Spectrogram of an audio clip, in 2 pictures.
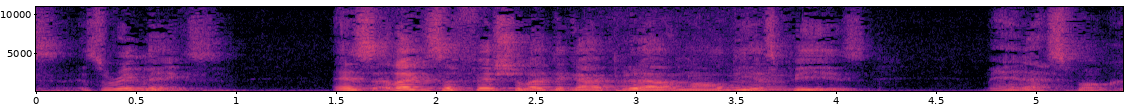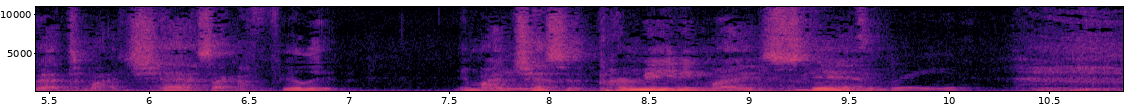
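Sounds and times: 
speech: 0.2 - 4.2, 4.8 - 7.0, 7.6 - 9.9
forceful exaggerated breath drawn in: 10.3 - 10.8.

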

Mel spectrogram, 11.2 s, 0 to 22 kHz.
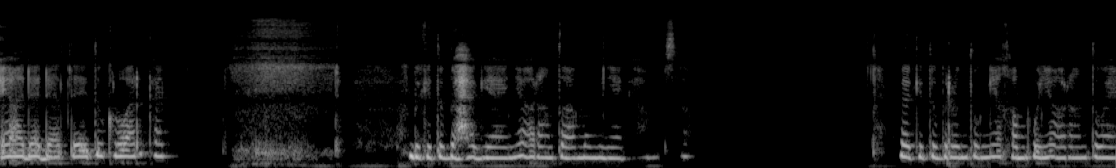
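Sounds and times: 
speech: 0.0 - 2.6, 4.1 - 7.0, 8.7 - 11.1
deep breath in and out: 2.2 - 4.1.

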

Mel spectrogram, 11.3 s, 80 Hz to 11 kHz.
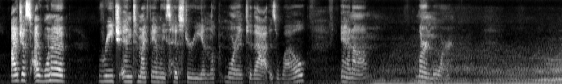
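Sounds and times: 
speech: 0.2 - 1.4, 2.0 - 7.6, 8.4 - 9.2
heavy truck engine droning outside: 6.3 - 11.2.

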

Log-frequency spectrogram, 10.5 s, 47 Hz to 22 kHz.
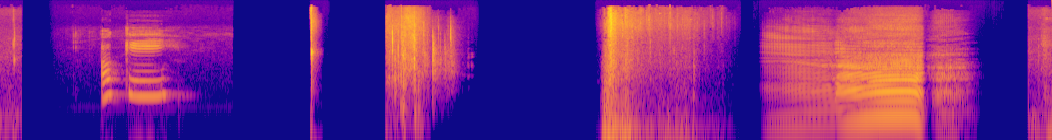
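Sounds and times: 
speech: 1.0 - 1.8
cow tied to trees mooing: 7.6 - 9.8.

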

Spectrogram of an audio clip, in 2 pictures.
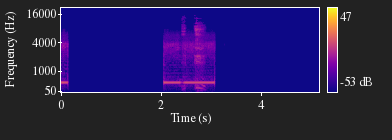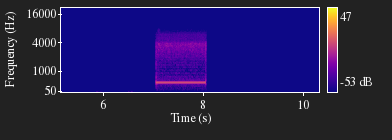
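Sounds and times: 
telephone ringing tone from an outgoing call: 2.1 - 3.1, 7.1 - 8.1.

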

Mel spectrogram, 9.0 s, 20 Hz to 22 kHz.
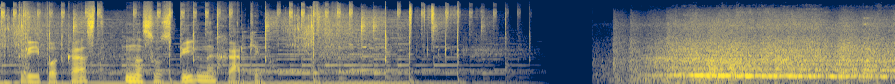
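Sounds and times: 
speech: 0.2 - 3.3
metro train pulling into a station: 6.0 - 8.9.

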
